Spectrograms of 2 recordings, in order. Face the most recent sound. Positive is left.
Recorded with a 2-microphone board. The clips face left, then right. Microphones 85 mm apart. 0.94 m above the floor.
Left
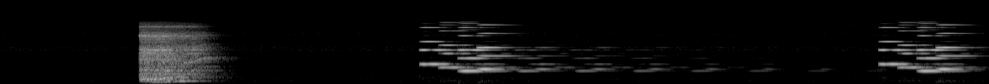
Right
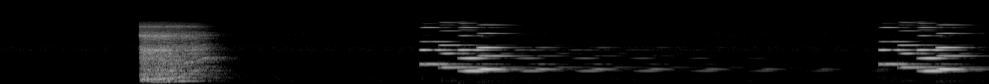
turn(degrees=5)  # may be behind; listen again after turning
